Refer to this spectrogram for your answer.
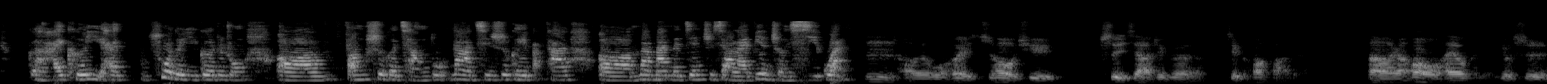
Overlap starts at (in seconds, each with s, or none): none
